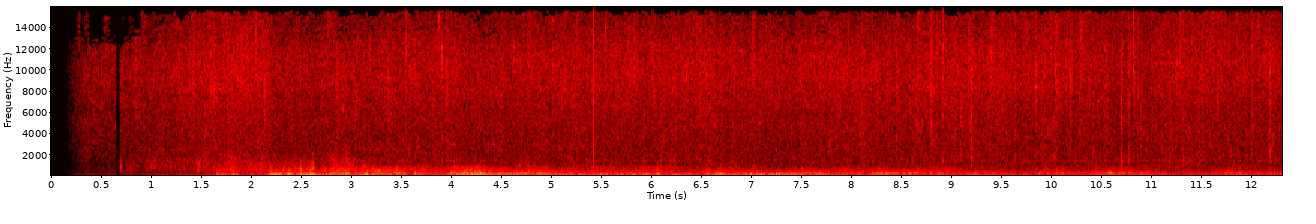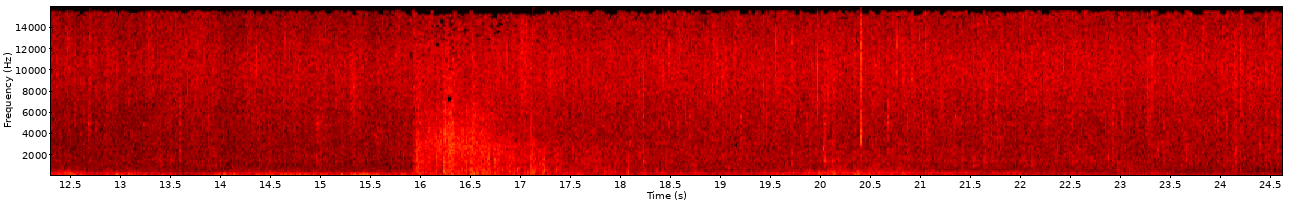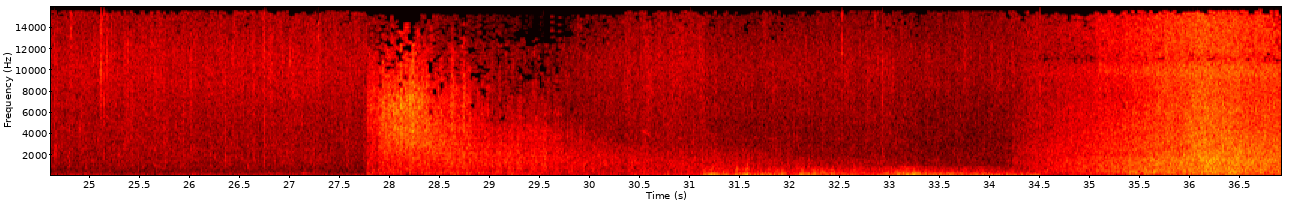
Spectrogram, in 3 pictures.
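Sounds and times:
steady rain: 0.2 - 36.9
thunder rumbling: 0.8 - 13.3, 13.9 - 22.4, 27.8 - 36.9
sharp thunderclap: 15.9 - 18.4, 27.8 - 36.9.

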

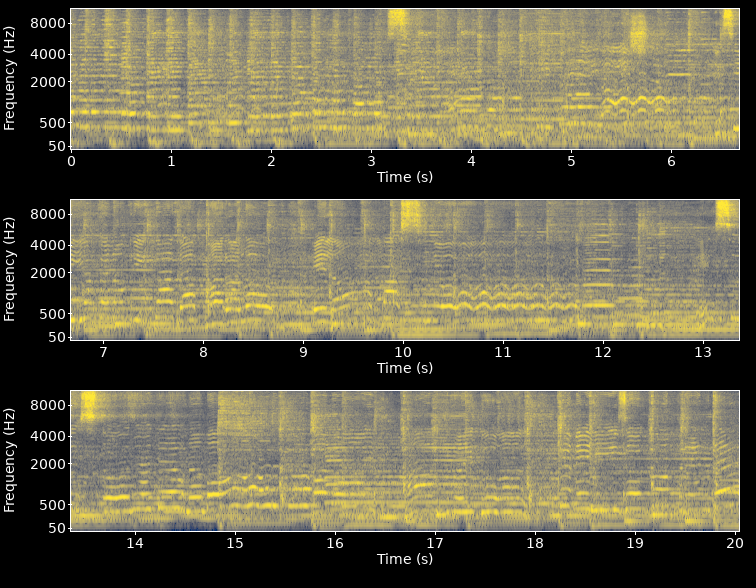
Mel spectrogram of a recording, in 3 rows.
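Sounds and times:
steady bass line: 0.0 - 14.0
keyboard accompaniment: 0.0 - 20.0
woman singing with vibrato: 0.0 - 20.0.

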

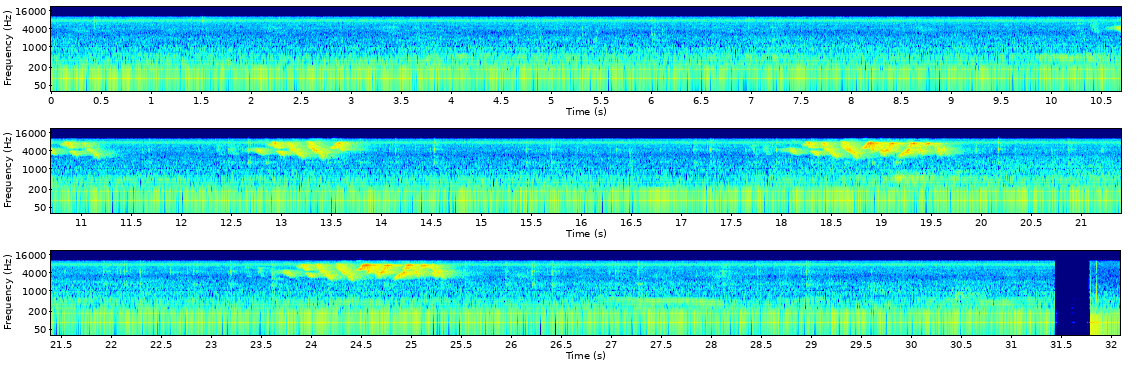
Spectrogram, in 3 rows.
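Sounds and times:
faint steady hum: 0.0 - 32.0
small bird twittering: 10.4 - 11.4, 12.4 - 13.8, 17.8 - 20.1, 23.3 - 26.3.

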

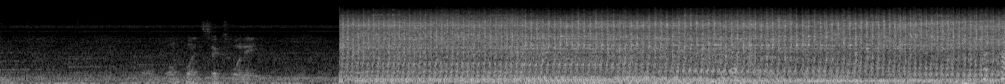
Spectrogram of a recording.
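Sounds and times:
air compressor running: 3.4 - 10.0.

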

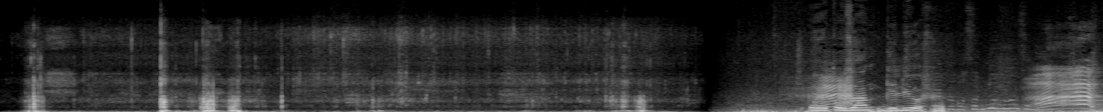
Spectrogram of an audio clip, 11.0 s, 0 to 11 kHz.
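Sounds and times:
water splashing and sloshing: 0.0 - 7.2.

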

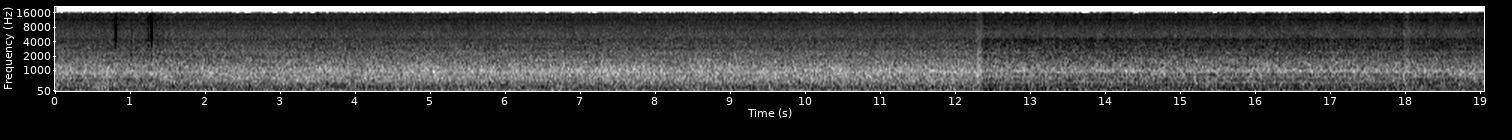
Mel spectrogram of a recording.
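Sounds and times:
stream water running over pebbles: 0.0 - 19.0.

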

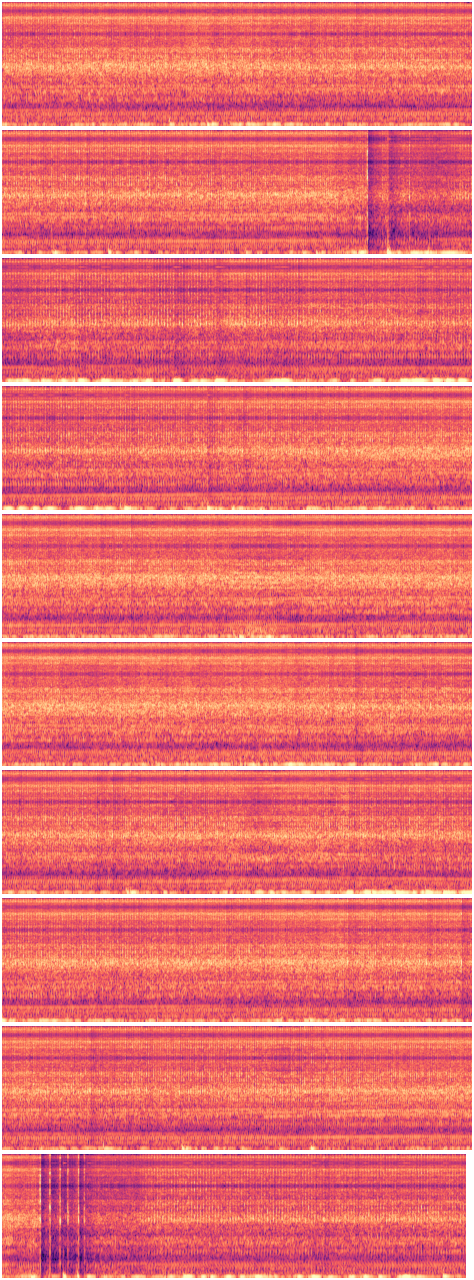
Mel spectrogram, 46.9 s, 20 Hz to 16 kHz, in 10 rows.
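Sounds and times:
racing kart engine running hard: 0.0 - 46.9
wind rumble on microphone: 20.6 - 26.8.

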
